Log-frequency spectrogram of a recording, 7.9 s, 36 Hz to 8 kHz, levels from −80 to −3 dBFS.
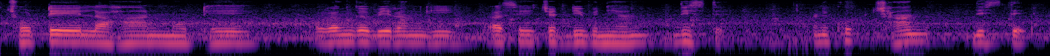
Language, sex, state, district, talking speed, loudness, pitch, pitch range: Marathi, male, Maharashtra, Aurangabad, 90 wpm, -37 LUFS, 130 Hz, 130-135 Hz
